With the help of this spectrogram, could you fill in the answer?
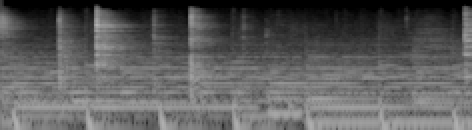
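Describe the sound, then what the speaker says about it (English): Seasoned cauliflower rice being stirred, with a metal utensil knocking and clinking against a pan or bowl in irregular strikes, close by over a faint background hum, no talking. "give it a good mix"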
